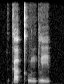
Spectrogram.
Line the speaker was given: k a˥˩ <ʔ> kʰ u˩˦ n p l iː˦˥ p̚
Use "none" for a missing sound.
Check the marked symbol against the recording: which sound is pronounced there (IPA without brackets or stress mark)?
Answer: ʔ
